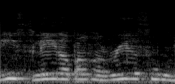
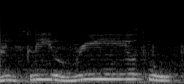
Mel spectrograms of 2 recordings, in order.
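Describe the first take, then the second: First: Said in the usual way. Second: Slow, stretched-out repeat; drawn-out smoothness. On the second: A narrator's reading. Storyteller repeating how the snake slid, drawn out. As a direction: draw out "real smooth" nice and long.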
